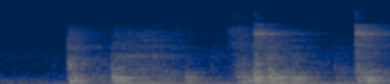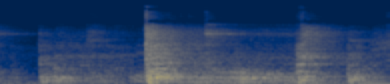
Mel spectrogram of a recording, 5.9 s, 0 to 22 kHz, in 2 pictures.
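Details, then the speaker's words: 1876 Otto & Langen liquid-fuelled atmospheric engine, first start on its vaporizing carburetor: sharp single bangs about once a second with quiet gaps, each firing clean and strong; normal firing. "she is does have a healthy a healthy uh bang when she goes"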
